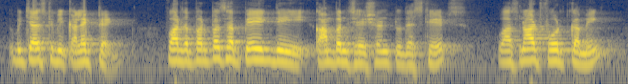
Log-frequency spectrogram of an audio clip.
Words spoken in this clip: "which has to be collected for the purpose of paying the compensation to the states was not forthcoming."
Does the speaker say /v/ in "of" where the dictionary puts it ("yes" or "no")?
yes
